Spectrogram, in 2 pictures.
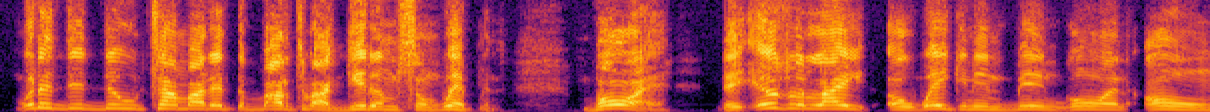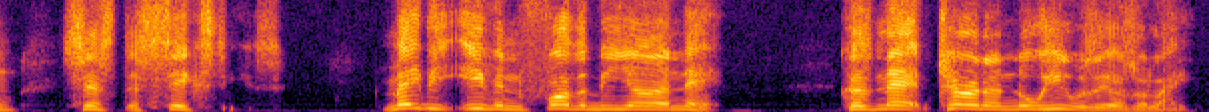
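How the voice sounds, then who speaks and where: Male host with a high voice and dry sound, scolds in slang while reacting to clips. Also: fairly bright tone, dry recording. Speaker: show host. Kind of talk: reaction commentary.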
